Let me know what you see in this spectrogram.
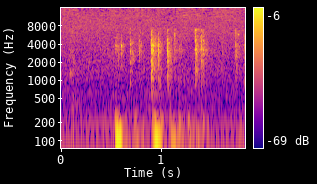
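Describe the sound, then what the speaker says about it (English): Keys on a computer keyboard are tapped in a few quick irregular bursts, close and fairly quiet, over a low steady room hum. "Yeah, that was me typing."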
